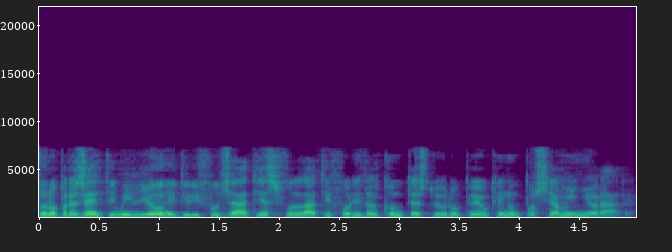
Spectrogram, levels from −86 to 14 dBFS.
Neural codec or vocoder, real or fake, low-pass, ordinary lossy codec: autoencoder, 48 kHz, 32 numbers a frame, DAC-VAE, trained on Japanese speech; fake; 7.2 kHz; AAC, 48 kbps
